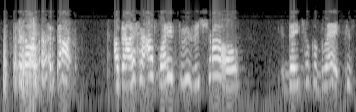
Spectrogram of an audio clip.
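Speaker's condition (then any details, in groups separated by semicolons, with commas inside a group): Cerebral palsy; present from birth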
